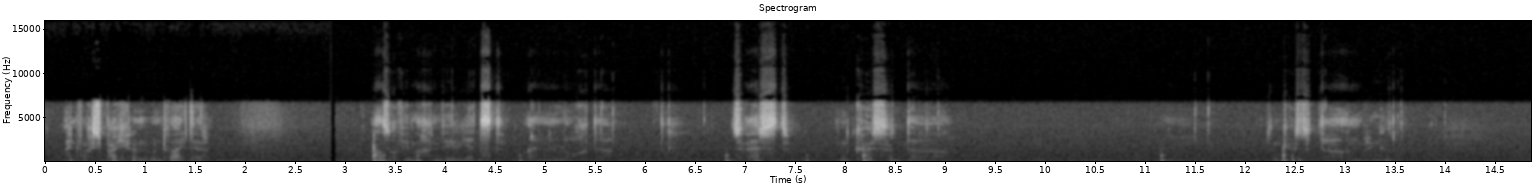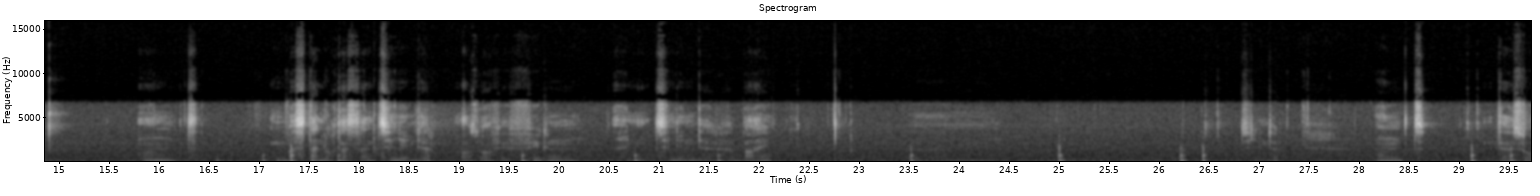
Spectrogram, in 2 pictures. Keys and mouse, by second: 5.8-7.3 right drag, 7.3 shift+s, 11.8 right click, 12.6 shift+s, 15.0-19.2 drag, 19.2 shift+a.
